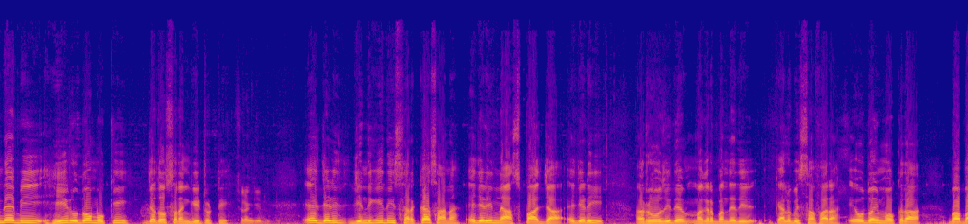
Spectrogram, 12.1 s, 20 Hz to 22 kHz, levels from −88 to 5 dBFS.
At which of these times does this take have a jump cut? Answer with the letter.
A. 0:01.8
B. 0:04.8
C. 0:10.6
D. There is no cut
D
